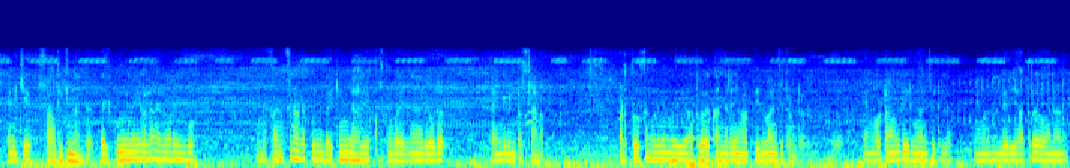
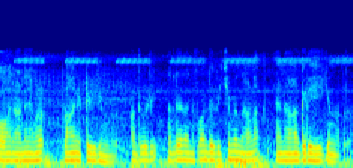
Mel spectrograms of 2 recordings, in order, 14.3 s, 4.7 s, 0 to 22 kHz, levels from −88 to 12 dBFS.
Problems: background sounds at intervals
